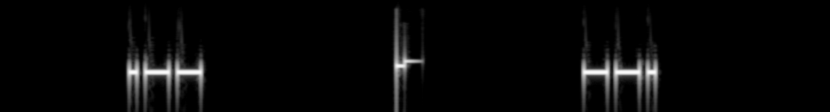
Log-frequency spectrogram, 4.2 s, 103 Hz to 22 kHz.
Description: Morse code, heard as a keyed tone, about 30 wpm, 700 Hz. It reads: W G
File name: Single-Letter-Number-30wpm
